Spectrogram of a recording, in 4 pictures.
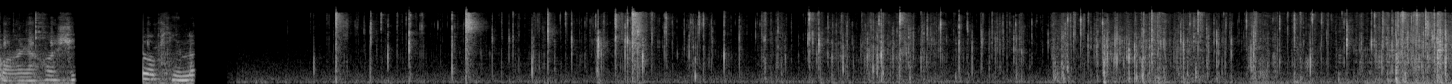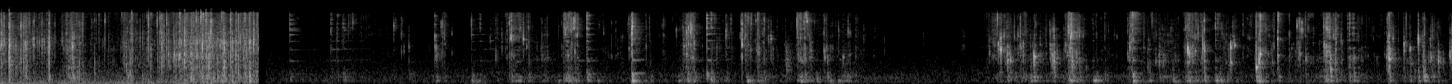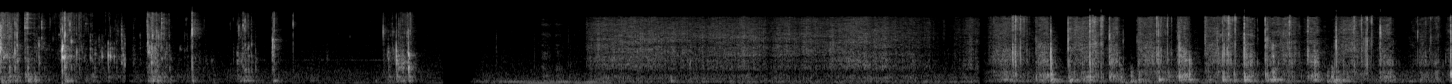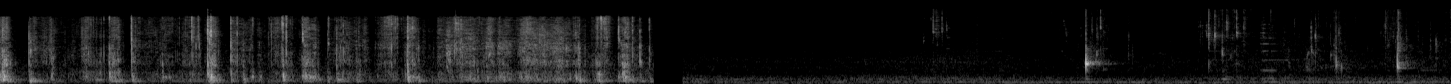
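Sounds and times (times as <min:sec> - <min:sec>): slime squeezed crackling: 0:03.0 - 0:17.2.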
